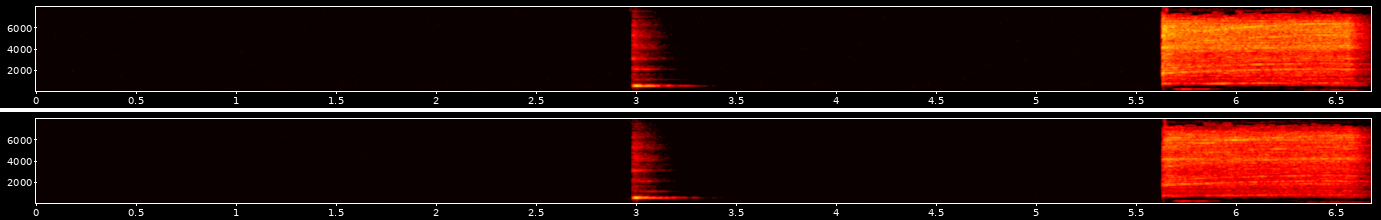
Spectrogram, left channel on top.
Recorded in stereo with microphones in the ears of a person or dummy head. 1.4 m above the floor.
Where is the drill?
55° left (ahead or behind), 0.7 m.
